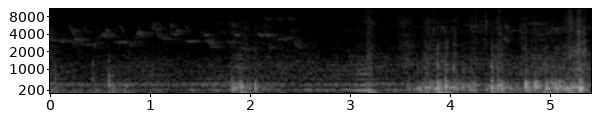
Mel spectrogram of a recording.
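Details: Worker honey bees in flight around a busy hive under trees, spring morning, pollen on their hind legs; continuous low drone swelling near the end as bees pass close, with a few thin bird whistles early on.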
